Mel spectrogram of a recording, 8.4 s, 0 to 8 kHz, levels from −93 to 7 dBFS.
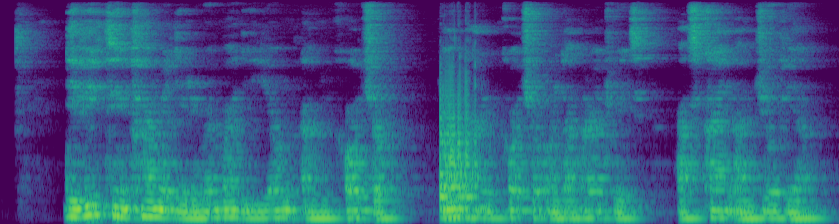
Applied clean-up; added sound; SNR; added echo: none; Musical instrument; 6 dB; reverberation time 0.6 s.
